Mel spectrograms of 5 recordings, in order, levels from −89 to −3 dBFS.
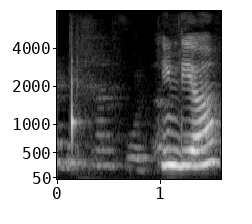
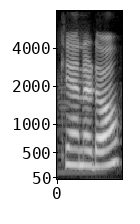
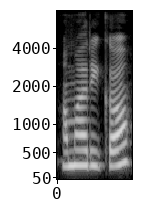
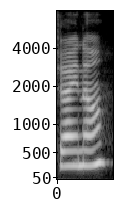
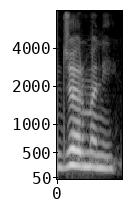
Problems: background sounds at intervals, background conversations at intervals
